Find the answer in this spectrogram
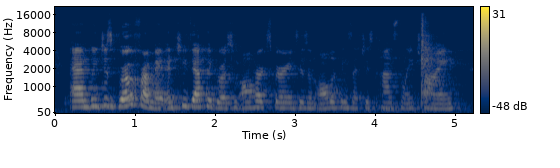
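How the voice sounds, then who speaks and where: A woman with an American accent at medium pitch, very fast and fairly even in intonation, with big swings in loudness, audible room echo and noticeable background noise. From USA. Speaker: event organizer introducing a comedian. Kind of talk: introduction speech.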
